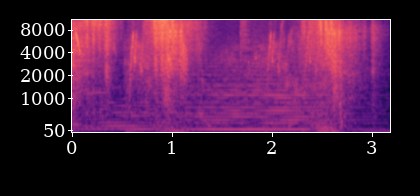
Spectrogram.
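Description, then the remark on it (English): Several sharp whip lashes crack and thwack in close succession, loud, as a slaver beats a man in the streets, with a low sustained tone droning beneath the strikes. “Tell it to my whip.”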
